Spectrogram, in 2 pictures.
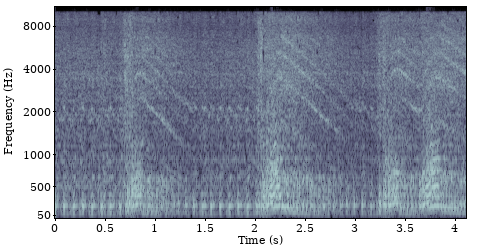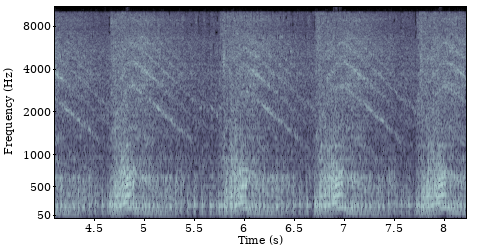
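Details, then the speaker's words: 1992 Honda VFR 750 (RC36), 60,000 miles, after fixing a vacuum leak, replacing pilot screws and cleaning, carbs not yet synced: about seven quick clean throttle blips in eight seconds, rising sharply and dropping back without stumbling; crisp throttle response. "cleaning out the valves look at that that's some serious serious improvement there"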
